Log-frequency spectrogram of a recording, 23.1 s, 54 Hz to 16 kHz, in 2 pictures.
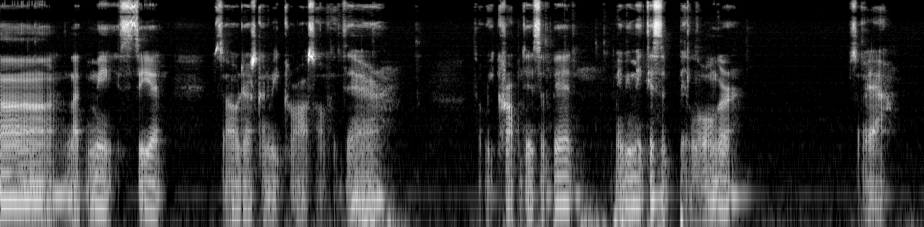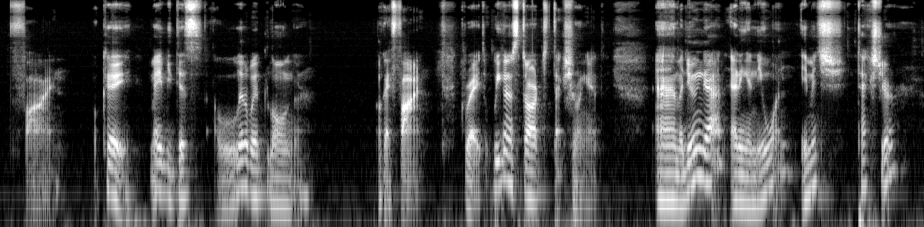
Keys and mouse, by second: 4.1-5.9 right drag, 4.6 b, 5.9-7.1 drag, 7.1 middle click, 7.7-9.3 drag, 7.7 b, 9.3 middle click, 9.4-11.0 drag, 12.9 right click, 13.1-17.2 drag, 13.1 b, 17.2 middle click, 17.7 right click, 18.5 ctrl+KP_Decimal, 20.1-23.1 drag.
